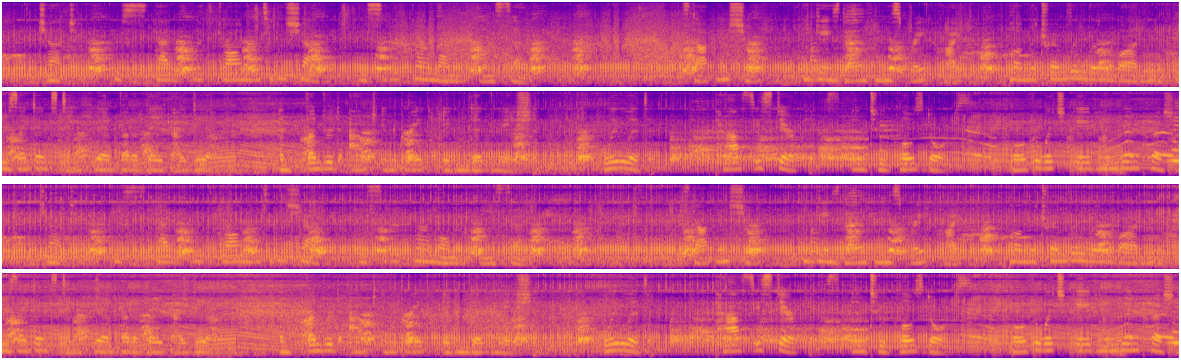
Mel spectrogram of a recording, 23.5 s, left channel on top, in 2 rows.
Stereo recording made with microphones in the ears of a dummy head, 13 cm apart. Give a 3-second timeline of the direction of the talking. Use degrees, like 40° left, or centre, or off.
40° left, 30° left, 30° left, 20° left, centre, 10° right, 40° right, 50° right.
